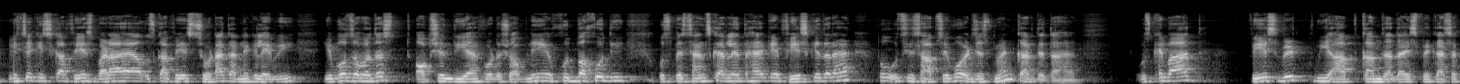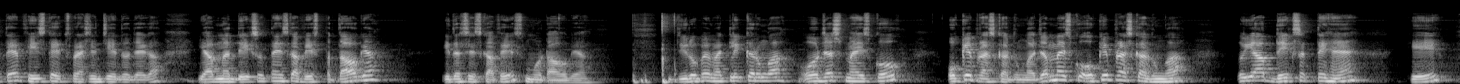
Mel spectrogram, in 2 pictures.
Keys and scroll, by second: 20.8 0, 21.0 Return.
